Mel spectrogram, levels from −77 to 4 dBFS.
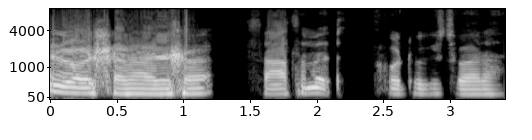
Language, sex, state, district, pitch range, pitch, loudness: Hindi, male, Bihar, Muzaffarpur, 120-135 Hz, 125 Hz, -12 LUFS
